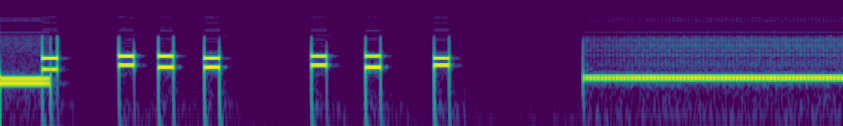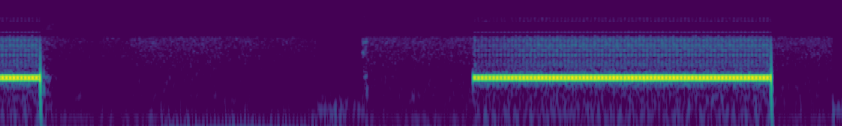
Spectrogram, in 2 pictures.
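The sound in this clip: Touch-tone telephone dialing: a rapid series of short keypad beeps, followed by two long, steady ringing tones separated by a stretch of silence.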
